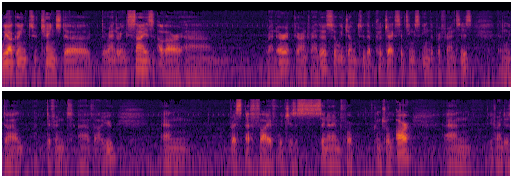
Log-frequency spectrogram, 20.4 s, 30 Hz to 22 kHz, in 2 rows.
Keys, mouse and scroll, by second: 0.0 click, 0.3 click, 4.6 click, 5.6 click, 6.2 click, 8.4 click, 9.4 shift+1, 9.8 shift+0, 10.5 Tab, 11.4-12.3 typing, 12.4 Return, 13.3 click, 13.8 F5.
